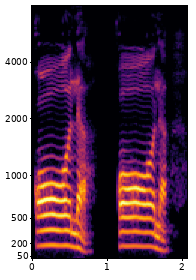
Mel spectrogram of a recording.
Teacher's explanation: الف اپنے ماں قبل کا تابع ہوتا ہے، تو اب الف بھی پر پڑھا جائے گا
